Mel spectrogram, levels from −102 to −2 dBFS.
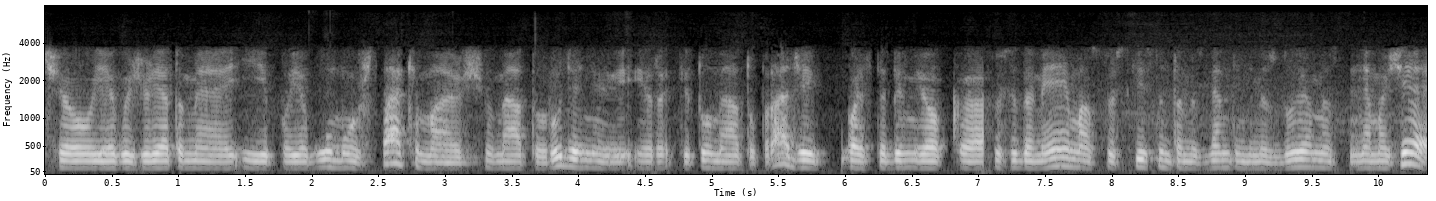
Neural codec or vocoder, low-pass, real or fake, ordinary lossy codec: vocoder, 44.1 kHz, 128 mel bands every 512 samples, BigVGAN v2; 7.2 kHz; fake; AAC, 32 kbps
